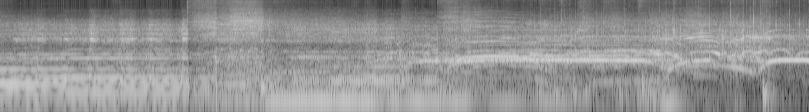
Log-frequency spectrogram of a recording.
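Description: Kids' rock band with electric guitar and bass holding long sustained chords at the end of a song, with a short break about two seconds in. From about halfway through, high voices whoop and cheer over the held notes.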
